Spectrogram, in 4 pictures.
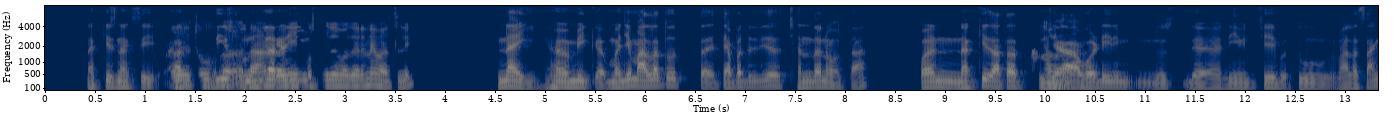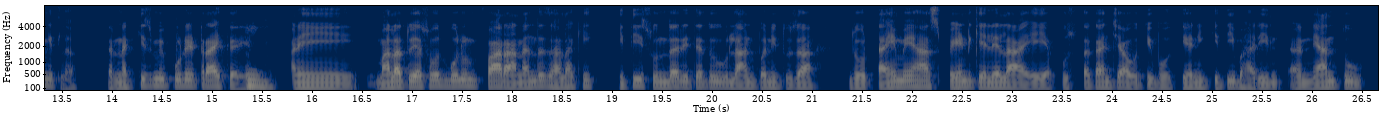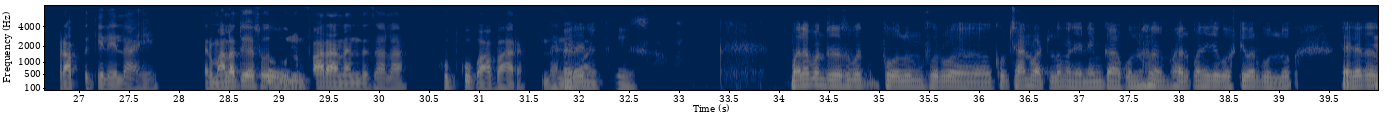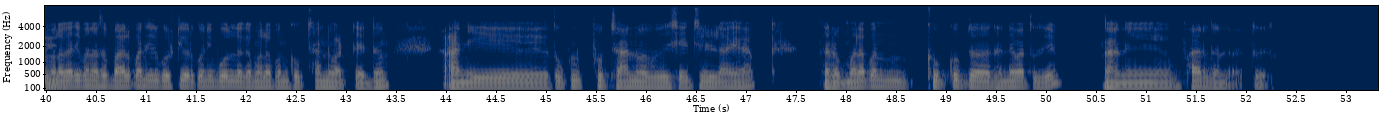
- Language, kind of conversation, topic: Marathi, podcast, बालपणी तुमची आवडती पुस्तके कोणती होती?
- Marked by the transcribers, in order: other noise; "नक्की" said as "नकसी"; tapping; in English: "स्पेंड"; chuckle; drawn out: "आणि"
